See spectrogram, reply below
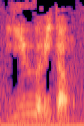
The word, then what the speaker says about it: Illyricum: So we do know that there is no U, or there is no Y, pardon me, in the Greek, and so that and iota or Iode. It's not Iode. It's Iota. So this is pronounced Illyricum.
